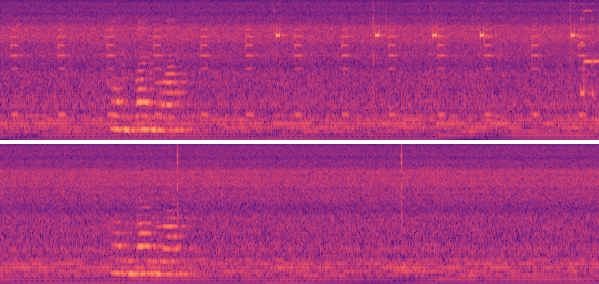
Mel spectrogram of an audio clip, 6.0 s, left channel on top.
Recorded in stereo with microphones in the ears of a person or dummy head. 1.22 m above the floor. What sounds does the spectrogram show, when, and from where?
1.1 s a woman speaking: 50° left (ahead or behind), 0.8 m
